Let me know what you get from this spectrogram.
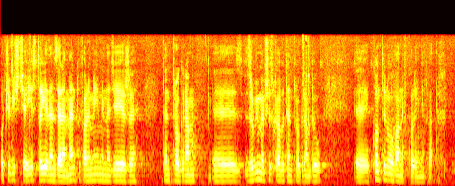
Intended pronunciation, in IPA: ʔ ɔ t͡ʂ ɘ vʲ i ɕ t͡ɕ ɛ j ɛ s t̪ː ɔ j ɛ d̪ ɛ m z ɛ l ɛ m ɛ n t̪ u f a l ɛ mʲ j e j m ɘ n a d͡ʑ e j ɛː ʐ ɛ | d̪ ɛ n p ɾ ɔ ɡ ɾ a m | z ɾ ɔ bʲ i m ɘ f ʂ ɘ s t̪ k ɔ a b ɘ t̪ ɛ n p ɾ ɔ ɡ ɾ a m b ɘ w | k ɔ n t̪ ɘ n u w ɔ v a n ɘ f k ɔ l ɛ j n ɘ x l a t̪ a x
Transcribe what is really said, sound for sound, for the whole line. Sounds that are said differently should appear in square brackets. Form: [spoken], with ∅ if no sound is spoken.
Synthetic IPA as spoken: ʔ ɔ t͡ʂ ɘ vʲ i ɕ t͡ɕ ɛ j ɛ s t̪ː ɔ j ɛ d̪ ɛ [n] z ɛ l ɛ m ɛ n t̪ u f a l ɛ mʲ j e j m ɘ n a d͡ʑ e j [ɛ] ʐ ɛ | [t̪] ɛ n p ɾ ɔ ɡ ɾ a m | z ɾ ɔ bʲ i m ɘ f ʂ ɘ s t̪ k ɔ a b ɘ t̪ ɛ n p ɾ ɔ ɡ ɾ a m b ɘ w | k ɔ n t̪ ɘ n u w ɔ v a n ɘ f k ɔ l ɛ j n ɘ x l a t̪ a x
